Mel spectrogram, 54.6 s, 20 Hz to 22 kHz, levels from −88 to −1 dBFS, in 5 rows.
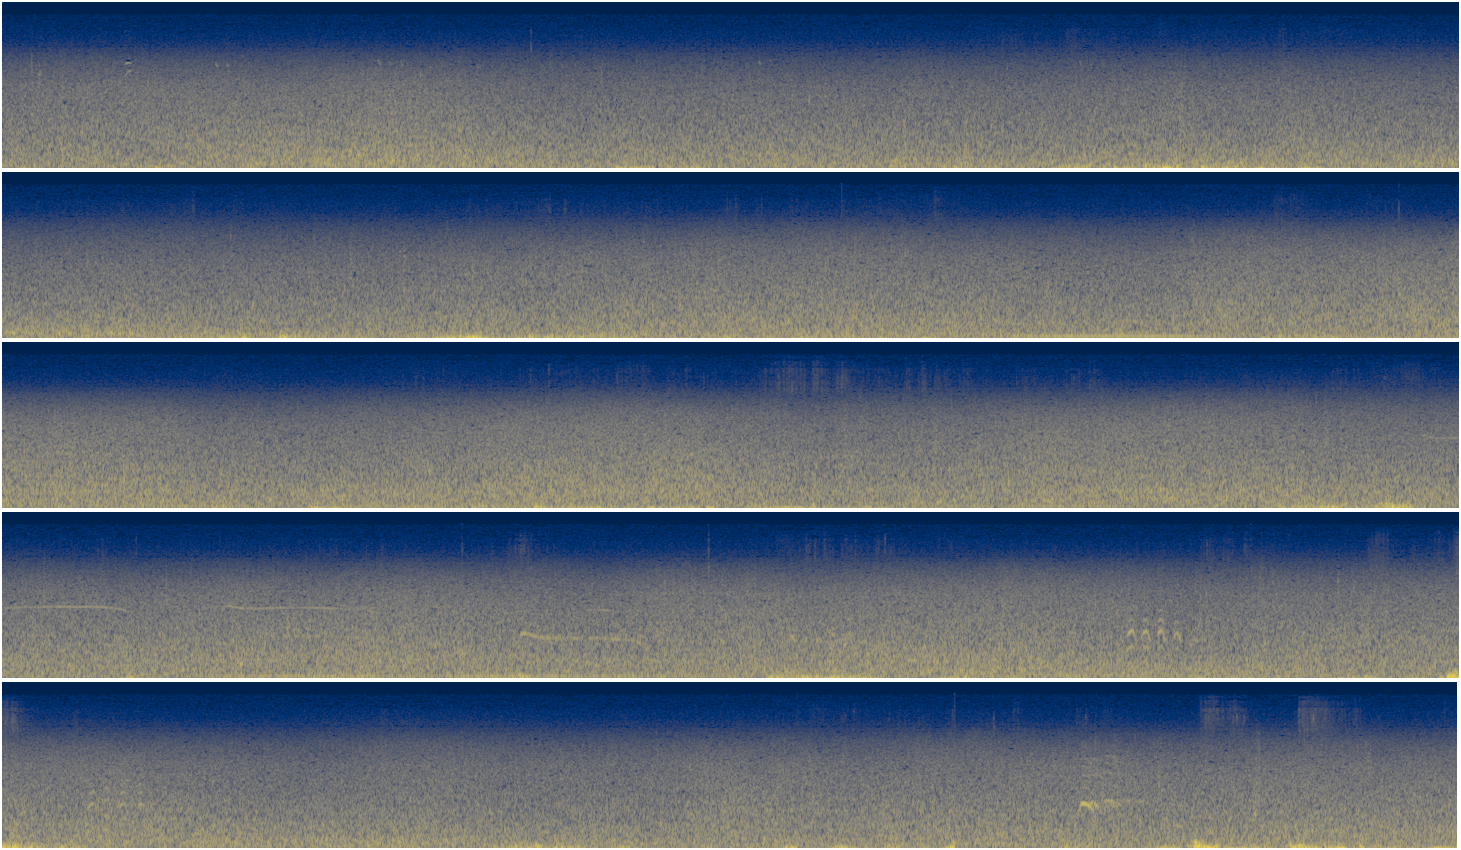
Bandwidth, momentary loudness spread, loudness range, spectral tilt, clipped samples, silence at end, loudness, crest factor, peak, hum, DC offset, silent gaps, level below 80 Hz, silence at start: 14 kHz; 4 LU; 2 LU; -6 dB/octave; under 0.1%; 0 s; -26 LUFS; 20 dB; -6 dBFS; none; under 0.1%; none; -30 dBFS; 0 s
